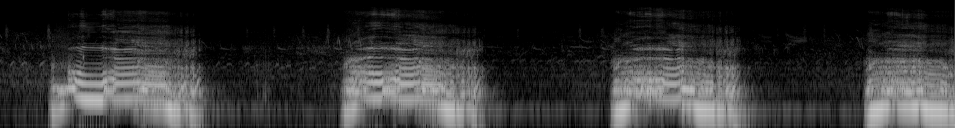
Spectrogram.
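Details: Male lion in the wild near Leeupan, Kruger National Park, one of a trio of males, vocalizing in the morning: four powerful, gruff roars of about a second and a half each, repeated roughly every three seconds with brief silences between.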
